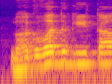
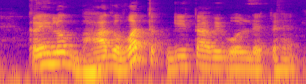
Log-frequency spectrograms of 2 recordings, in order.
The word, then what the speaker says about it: भगवद्गीता: भगवान कृष्ण का नाम भगवद्गीता और भगवत भगवत कुछ नहीं भगवन अधिक भ्रष्ट श्रीमद्भागवत भगवद गीता भगवद गीता भगवत गीता तो यह सामान्य गलतियों में बहुत बड़ा फर्क पड़ता भगवद गीता भगवत भगवत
